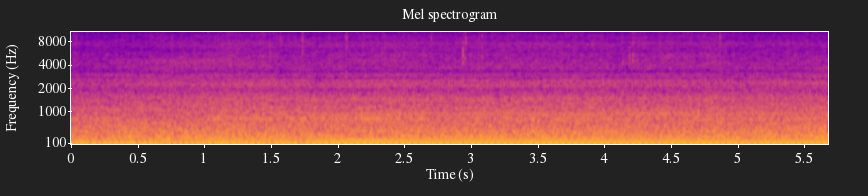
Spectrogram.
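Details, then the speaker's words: 2007 Harley-Davidson Softail Deluxe 96 ci Twin Cam after a failed compensator was replaced with a compensator eliminator, deep steady rumble with no clanking or drive-side slop; normal running. "well there you go the compensator eliminator was a good idea let's see how she does on the on the road here"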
